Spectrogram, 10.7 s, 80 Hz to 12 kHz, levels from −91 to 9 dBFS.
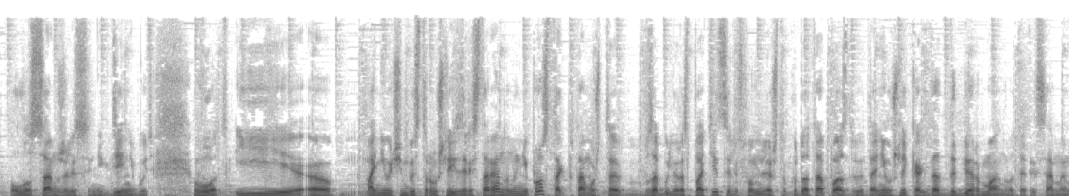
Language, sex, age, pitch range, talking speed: Russian, male, 30-49, 90-120 Hz, 175 wpm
